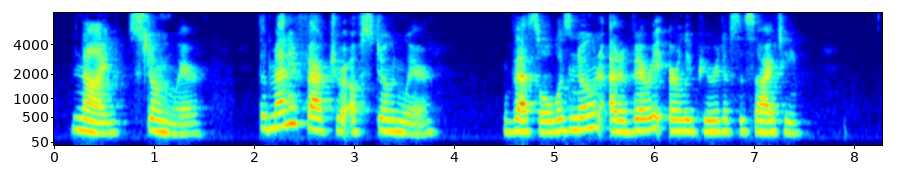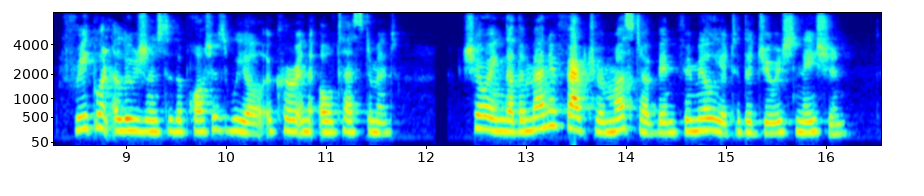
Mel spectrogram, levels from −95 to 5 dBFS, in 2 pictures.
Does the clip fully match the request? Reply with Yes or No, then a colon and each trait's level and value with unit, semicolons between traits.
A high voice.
Yes: high, 215 Hz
